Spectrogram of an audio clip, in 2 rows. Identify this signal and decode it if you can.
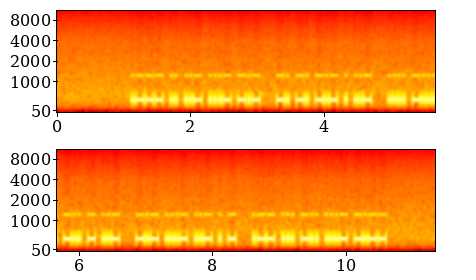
Morse code, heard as a keyed tone, machine-sent, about 33 wpm, 410 Hz. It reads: JIUVK NNKEU HBDTU KVUET WSDVY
